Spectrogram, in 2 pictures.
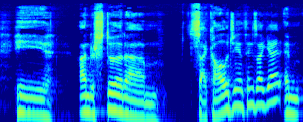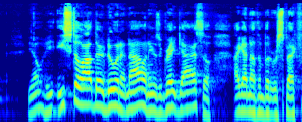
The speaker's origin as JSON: {"language": "English", "town": "Pittsburgh", "region": "Pennsylvania", "country": "United States", "said": "I'm from Pittsburgh, PA, yeah."}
